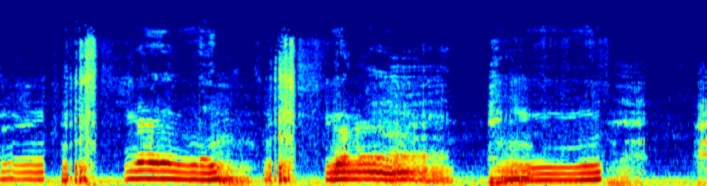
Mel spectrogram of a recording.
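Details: Tiger heard at close range giving long, steady, low-pitched roars, each held one to two seconds, four in a row at uneven intervals, separated by brief snorts and quiet pauses.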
